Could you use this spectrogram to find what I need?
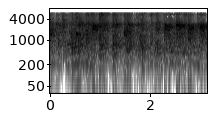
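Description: Applause from a church audience welcoming back a returning member: many hands clapping in a dense, steady patter that stays loud and even throughout.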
